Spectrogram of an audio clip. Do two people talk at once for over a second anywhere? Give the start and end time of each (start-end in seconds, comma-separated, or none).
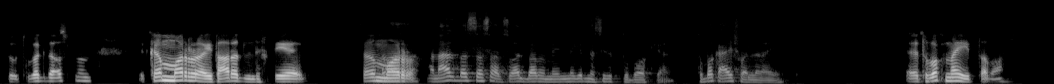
none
